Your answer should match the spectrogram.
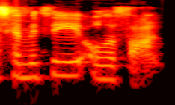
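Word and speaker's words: Timothy Olyphant: And joining the cast this season will be Rosario Dawson and Timothy Oliphant.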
